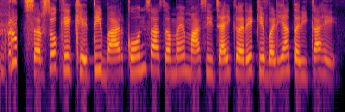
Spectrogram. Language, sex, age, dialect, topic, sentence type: Chhattisgarhi, female, 18-24, Northern/Bhandar, agriculture, question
